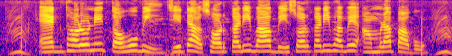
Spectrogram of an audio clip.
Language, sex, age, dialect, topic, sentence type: Bengali, female, 31-35, Northern/Varendri, banking, statement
